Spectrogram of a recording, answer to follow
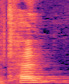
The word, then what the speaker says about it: Kheng: Yeah, so my name is Ken. Uh, it's a silent H in the last name if you must know.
